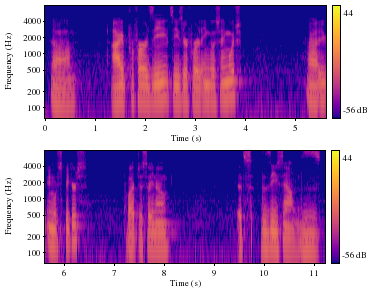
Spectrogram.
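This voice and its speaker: A man teaching a classroom lesson off the cuff, halting with many fillers and restarts. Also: medium pitch, vocal fry. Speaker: Greek teacher.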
